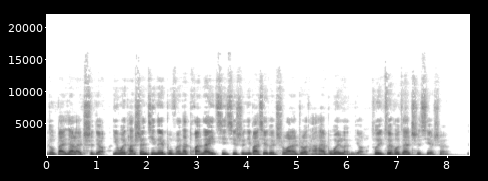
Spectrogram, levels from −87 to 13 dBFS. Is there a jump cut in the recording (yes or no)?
yes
